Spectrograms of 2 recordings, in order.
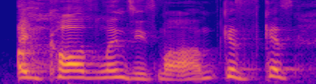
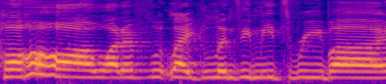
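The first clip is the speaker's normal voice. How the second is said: slow, teasing, sarcastic, mocking ha-ha laugh; 3 dB louder than usual. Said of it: "My whole family's like".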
